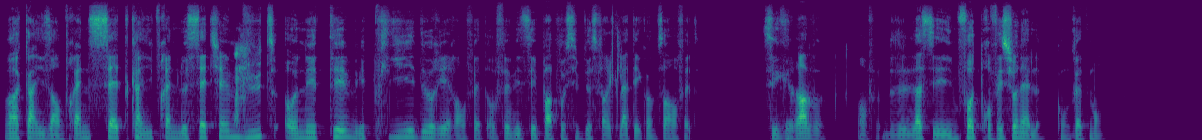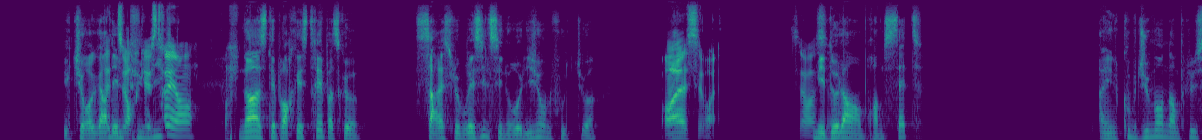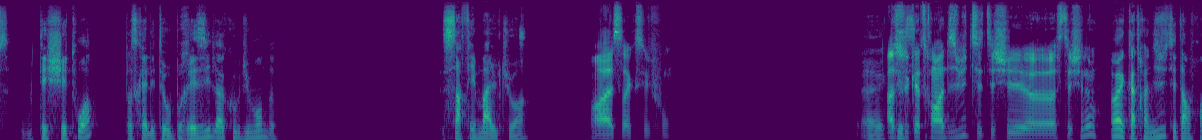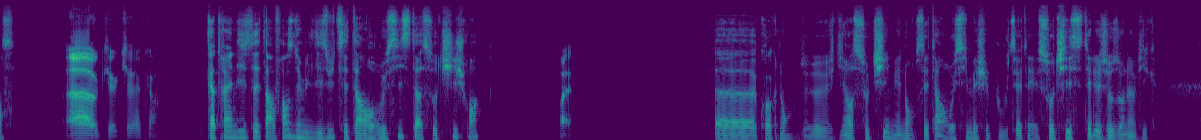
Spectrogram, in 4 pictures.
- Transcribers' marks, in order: chuckle; other noise; chuckle; tapping
- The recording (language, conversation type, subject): French, unstructured, Quel événement historique te rappelle un grand moment de bonheur ?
